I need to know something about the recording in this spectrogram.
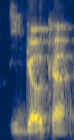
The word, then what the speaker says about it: Goca: Is it Goca? Goca, yeah, you Okay, pronounced so it I right.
